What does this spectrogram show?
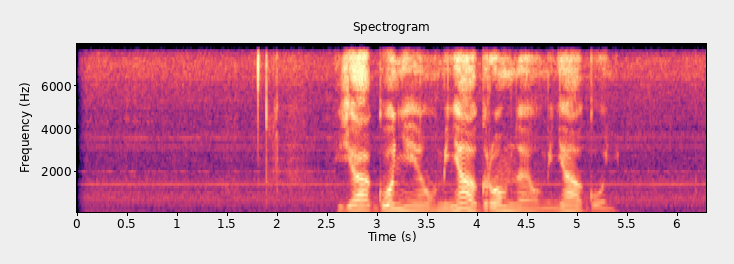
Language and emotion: Russian, neutral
